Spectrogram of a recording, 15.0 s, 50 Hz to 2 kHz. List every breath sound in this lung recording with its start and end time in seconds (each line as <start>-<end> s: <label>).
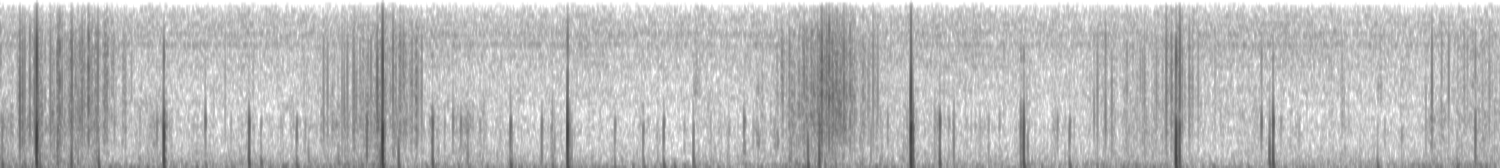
0.00-1.15 s: inhalation
3.11-4.26 s: inhalation
7.70-8.85 s: inhalation
10.87-12.03 s: inhalation
14.28-15.00 s: inhalation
